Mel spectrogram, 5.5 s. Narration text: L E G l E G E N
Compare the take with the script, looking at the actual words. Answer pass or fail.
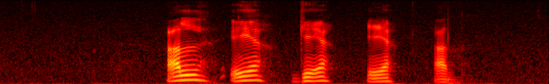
fail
